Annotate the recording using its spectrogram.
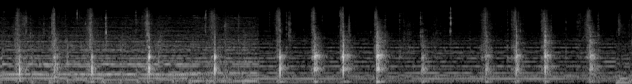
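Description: Chef's knife slicing cucumber on a wooden cutting board: sharp, uneven knocks about two a second as the blade meets the board, over soft background music.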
